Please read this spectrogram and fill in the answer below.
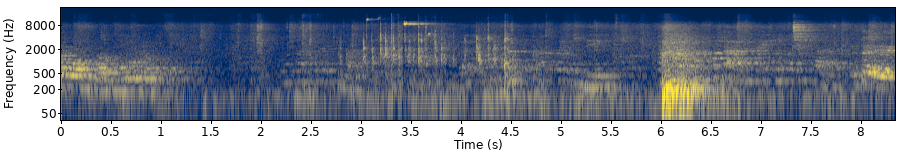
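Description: People talking in the background, with a few light knocks and clicks about halfway through.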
